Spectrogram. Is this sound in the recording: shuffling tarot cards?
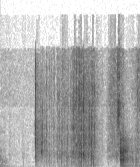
yes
